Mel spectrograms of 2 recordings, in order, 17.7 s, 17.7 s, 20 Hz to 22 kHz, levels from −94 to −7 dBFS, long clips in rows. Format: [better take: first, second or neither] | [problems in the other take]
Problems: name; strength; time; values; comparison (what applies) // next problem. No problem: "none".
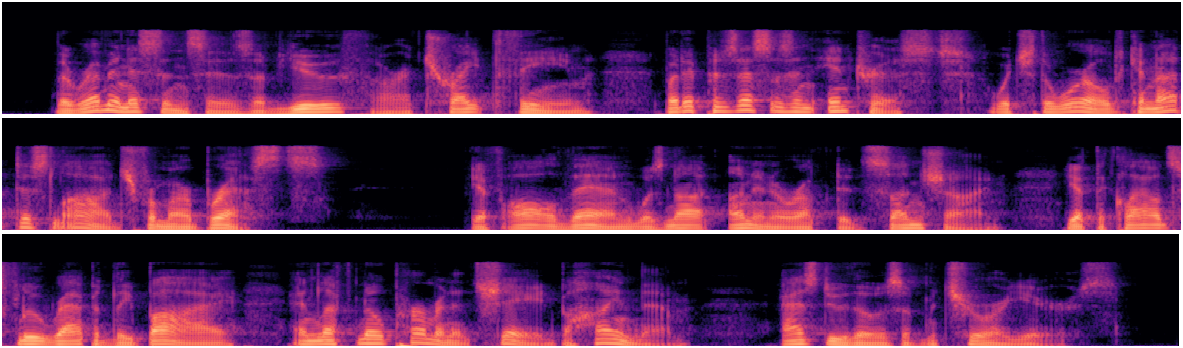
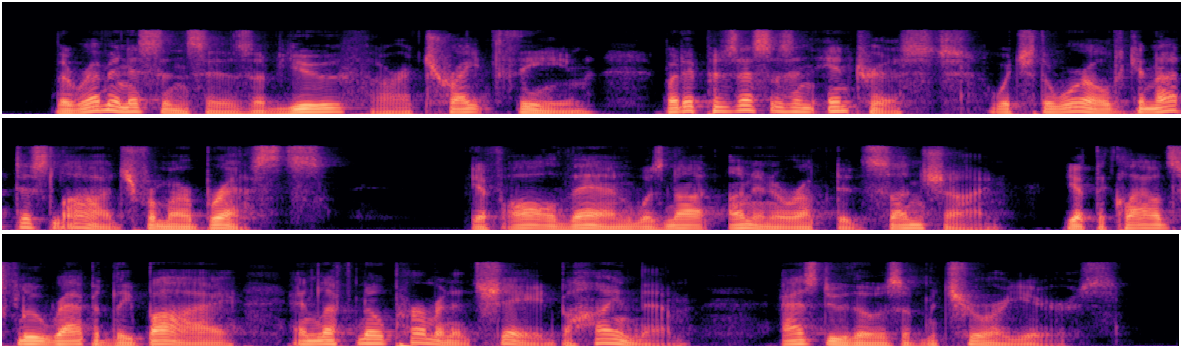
first | noise reduction (neural mask model Resemble Enhance denoiser)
